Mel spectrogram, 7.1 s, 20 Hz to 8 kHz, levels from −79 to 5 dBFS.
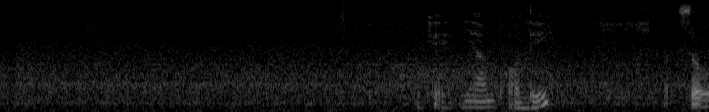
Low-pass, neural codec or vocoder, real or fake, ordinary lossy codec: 7.2 kHz; none; real; Opus, 24 kbps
